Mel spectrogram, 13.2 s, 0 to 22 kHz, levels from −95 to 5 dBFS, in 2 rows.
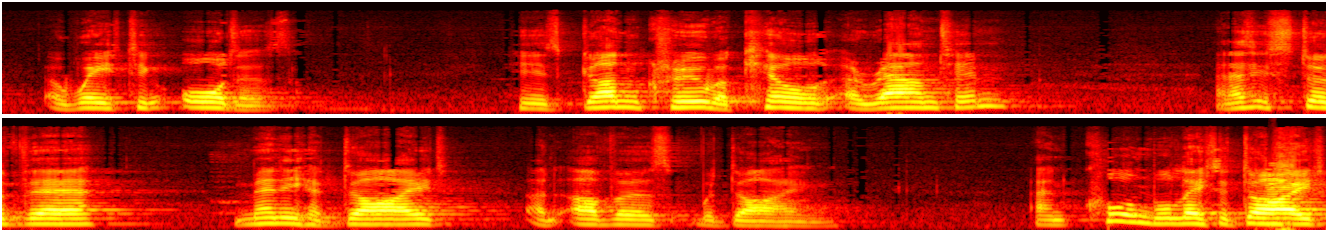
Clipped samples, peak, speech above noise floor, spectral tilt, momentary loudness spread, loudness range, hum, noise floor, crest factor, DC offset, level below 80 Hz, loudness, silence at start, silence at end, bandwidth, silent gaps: under 0.1%; 0 dBFS; 44 dB; -5.5 dB/octave; 18 LU; 5 LU; none; -60 dBFS; 18 dB; under 0.1%; -58 dBFS; -16 LUFS; 0.25 s; 0 s; 16 kHz; none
